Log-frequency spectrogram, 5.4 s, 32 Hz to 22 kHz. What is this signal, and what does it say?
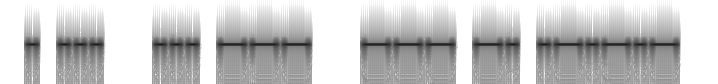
Morse code, heard as a keyed tone, about 20 wpm, 700 Hz. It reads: ES SO ON.
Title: Sentences from Top 100 Words and Abbreviations 20wpm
